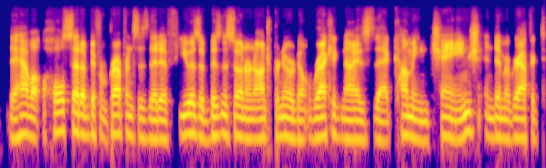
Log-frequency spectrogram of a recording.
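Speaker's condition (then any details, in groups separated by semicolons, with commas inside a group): No condition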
